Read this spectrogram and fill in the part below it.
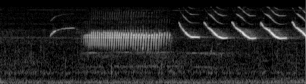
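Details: Singing canary whose long rolling song is meant to set off other canaries: faint rising whistles, a steady buzzy roll near one second long, then loud descending slurred whistles repeated about every half second.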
